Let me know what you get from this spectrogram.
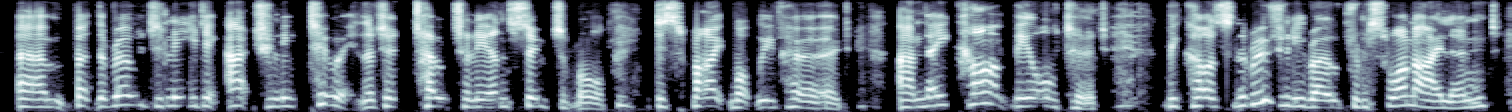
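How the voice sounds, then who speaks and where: A woman councillor speaks in a council chamber, pausing often and restarting her sentences. The sound is dull and dry, like a meeting microphone. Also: mid-range voice, no room sound. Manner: halting, many ums and restarts. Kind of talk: formal committee speech.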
